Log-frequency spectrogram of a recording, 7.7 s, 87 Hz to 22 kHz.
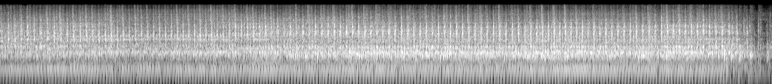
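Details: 1979 Evinrude 35hp two-stroke outboard running in a test barrel with the hood off, sound-level readings about 83.6 to 96.4 dB, before sound deadening; steady, even buzz with a crisp rapid beat and no knocks or misses; healthy.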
